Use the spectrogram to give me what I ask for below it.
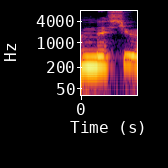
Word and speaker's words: monsieur: madame for the word monsieur it's a contraction of what used to be monsignor my lord and that turned into one word every time and now the pronunciation is very irregular the uh sound is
